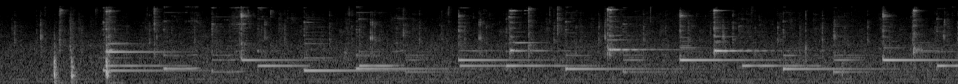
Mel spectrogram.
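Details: 1950s German-made Reuge wind-up ballerina music box alarm clock, tune possibly Vienna Life Waltz; clear plucked melody rings cleanly and evenly over a steady tick after reassembly, music alarm working properly.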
